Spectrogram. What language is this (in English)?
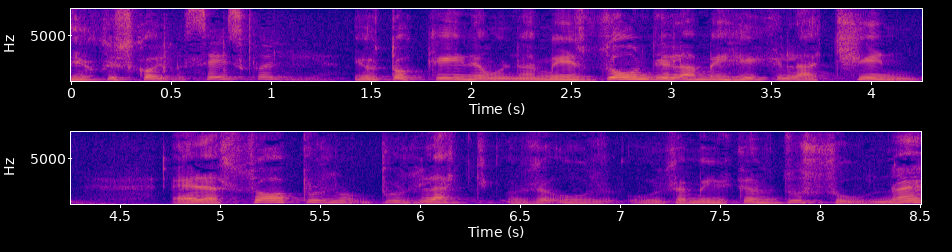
Portuguese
